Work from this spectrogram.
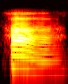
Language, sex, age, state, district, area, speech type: Marathi, male, 18-30, Maharashtra, Jalna, rural, conversation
